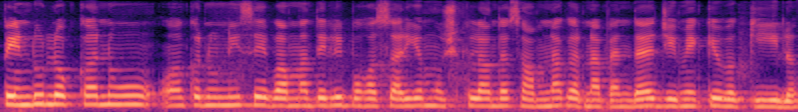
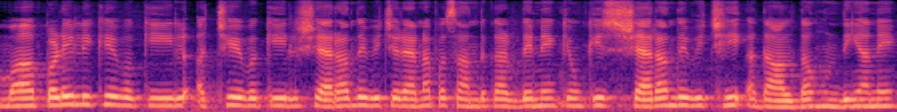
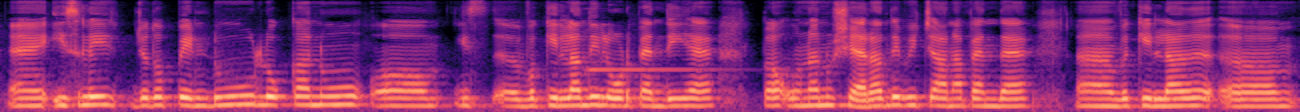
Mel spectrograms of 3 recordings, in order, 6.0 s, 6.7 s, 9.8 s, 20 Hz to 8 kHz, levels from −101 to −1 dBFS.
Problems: none marked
